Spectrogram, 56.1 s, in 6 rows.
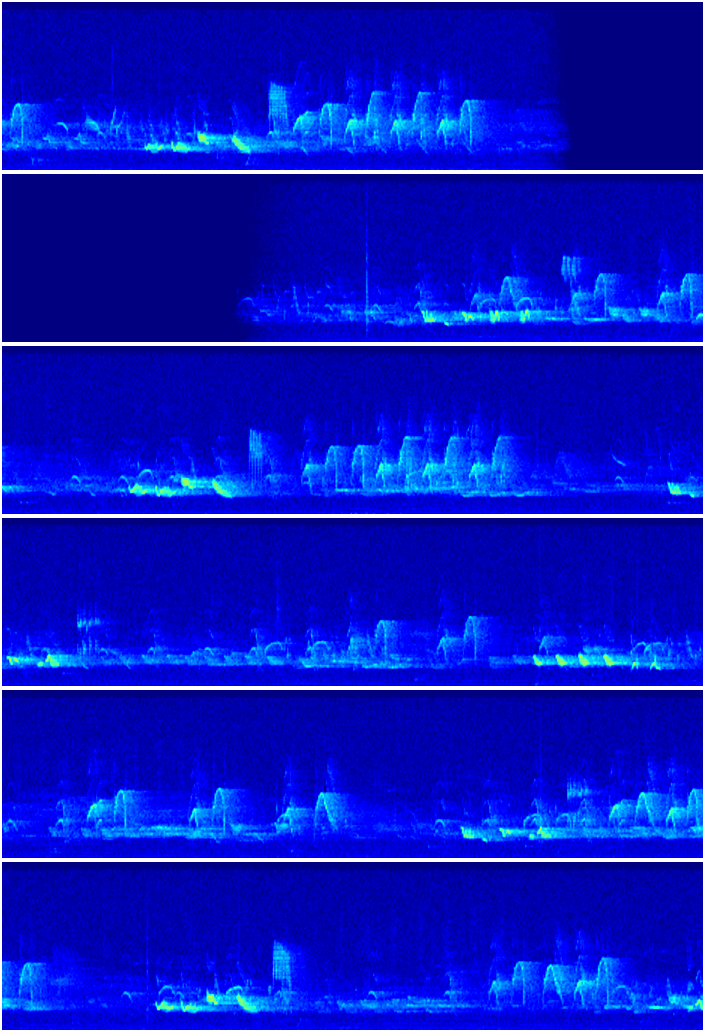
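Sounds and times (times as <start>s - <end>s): birds chirping: 12.6s - 56.0s
faint steady hum: 12.8s - 56.0s.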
